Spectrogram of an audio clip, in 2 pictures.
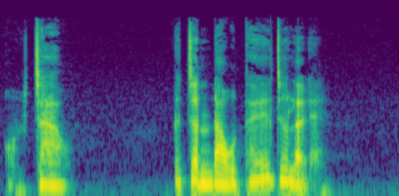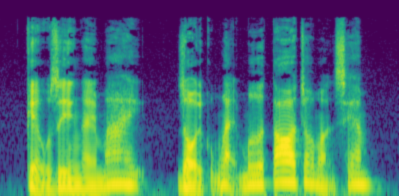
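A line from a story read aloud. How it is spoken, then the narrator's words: Old woman muttering. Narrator (Vietnamese): Bà miệng lẩm bẩm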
